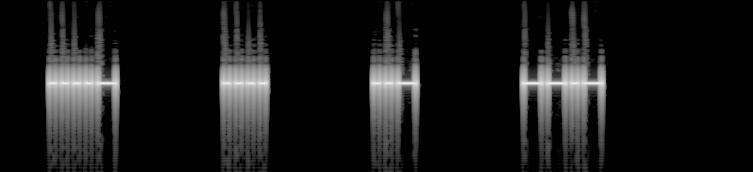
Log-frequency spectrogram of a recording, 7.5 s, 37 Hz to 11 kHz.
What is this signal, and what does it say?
Morse code, heard as a keyed tone, about 20 wpm, spaced as for 7 wpm, 700 Hz. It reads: 4HUQ
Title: USA Call Signs - 6 Characters - 6x Character Spacing - 20wpm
